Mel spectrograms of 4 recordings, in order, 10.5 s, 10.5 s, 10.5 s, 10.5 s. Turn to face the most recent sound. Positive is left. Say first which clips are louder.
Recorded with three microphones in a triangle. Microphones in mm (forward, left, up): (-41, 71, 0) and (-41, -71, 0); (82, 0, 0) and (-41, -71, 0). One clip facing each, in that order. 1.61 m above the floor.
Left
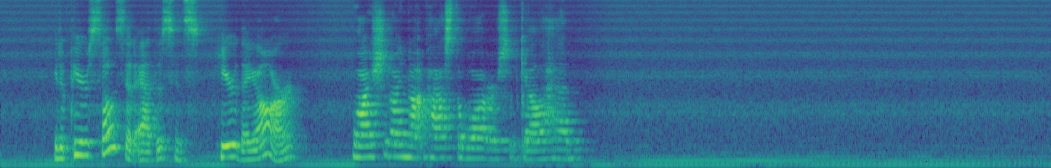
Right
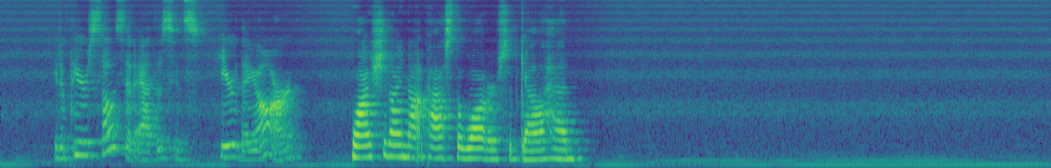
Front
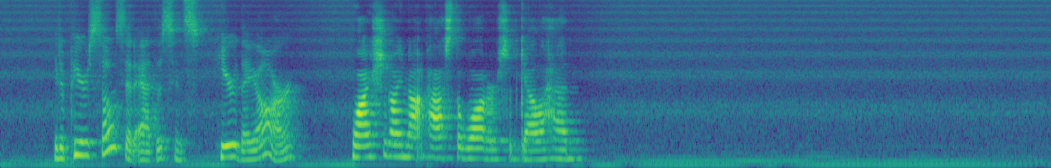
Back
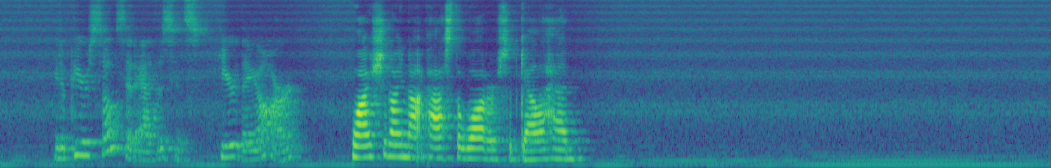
# right 8 dB, back 1 dB
turn(degrees=-70)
